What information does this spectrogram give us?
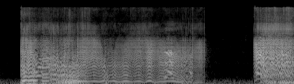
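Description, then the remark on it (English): A voice blows a long, wobbly raspberry imitating a fart, loud for nearly two seconds, then after a brief pause starts another buzzing burst. “He goes, oh, shit, I just farted. I was like, yep, I heard it.”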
